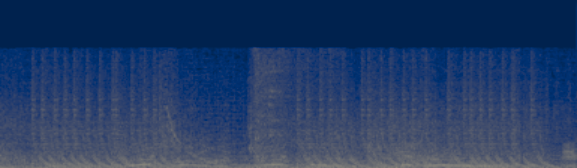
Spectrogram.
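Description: Electronic laser blasts fire in quick bursts.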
